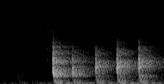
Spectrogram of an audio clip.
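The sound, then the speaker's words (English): Five firm knocks on a wooden door in a quick, fairly even rhythm, clear with no voices around them. “You hear a knock at the door.”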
